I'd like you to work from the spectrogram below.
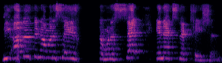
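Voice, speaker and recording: A high-voiced American woman leads a live online network marketing training from home. She talks fast, chatty and direct, and her bright voice carries a noticeable room echo. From United States.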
